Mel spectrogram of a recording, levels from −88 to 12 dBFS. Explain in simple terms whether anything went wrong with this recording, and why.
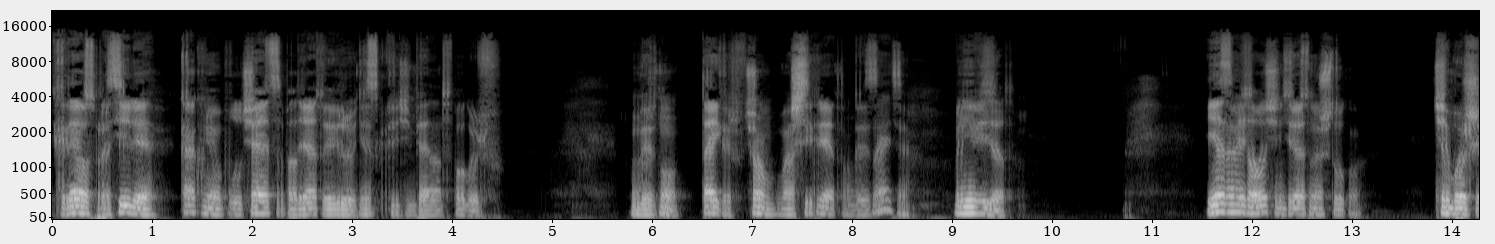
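Something did go wrong, and it lasts the whole clip: a channel delay, heard as doubling. One side of the recording arrives about 40 ms late, and when both sides are mixed into one, the late copy sits right behind the original at the same loudness. The speech sounds doubled, like a quick slap echo. A much shorter delay would instead give a hollow, tinny colour, and room echo fades gradually rather than repeating once at full strength.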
